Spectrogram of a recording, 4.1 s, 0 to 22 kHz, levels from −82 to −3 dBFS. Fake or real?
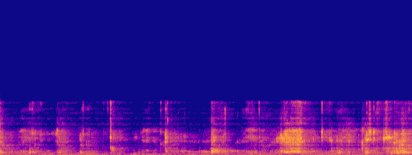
fake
